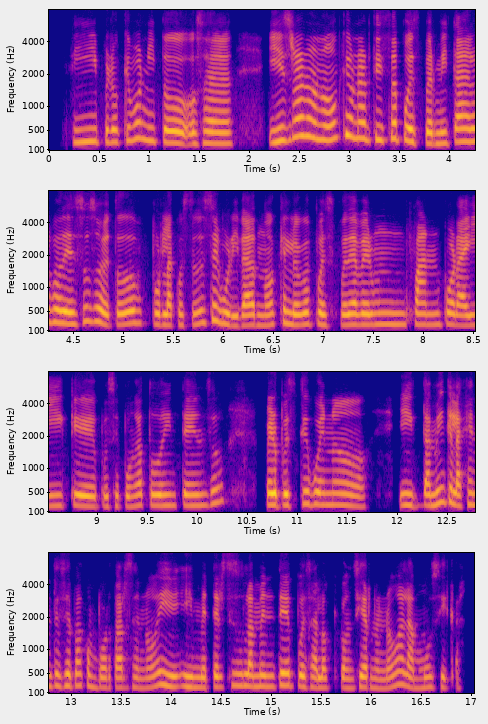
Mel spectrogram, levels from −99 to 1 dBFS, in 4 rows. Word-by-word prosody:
Sí, 265 +1 -3
pero 255 0 -1
qué 285 - -8
bonito. 270 -7 +2
O 220 - 0
sea, 225 -1 0 0.3
y 255 +3 +1
es 285 - -3
raro, 375 -1 +4
¿no?, 305 +1 +1
que 400 +3 +3
un 345 -3 +1
artista, 315 0 +1
pues, 275 -4 +4
permita 230 +4 +1
algo 265 0 +3
de 250 - +8
eso, 235 +5 -2
sobre 265 -7 +2
todo 240 +4 +2
por 235 -3 -3
la 215 -1 +2
cuestión 220 +2 -5
de 260 - -5
seguridad, 215 -7 +1
¿no?, 210 +1 -4
que 260 +2 -2
luego, 230 0 +3
pues, 225 -2 -1
puede 220 0 +1
haber 220 0 +3
un 230 0 -5
fan 225 -1 -2
por 225 -1 0
ahí 215 +2 -1
que, 215 -3 +3
pues, 205 - -7
se 215 - -8
ponga 210 +2 -4
todo 225 -1 +1
intenso, 225 +5 -4 0.4
pero, 480 -1 +9
pues, 460 0 +3
qué 260 - -3
bueno. 235 -4 -3 0.3
Y 235 0 -2
también 235 +6 0
que 290 - +1
la 230 -3 +3
gente 240 +1 -4
sepa 245 +1 -2
comportarse, 205 -3 -6
¿no?, 200 +3 -7
y 265 - 0
y 220 -1 -1
meterse 210 +3 -4
solamente, 235 +1 0
pues, 225 -2 -1
a 200 - -3
lo 200 -1 -3
que - - -37
concierne, 200 0 -3
¿no?, 200 +6 -6
a 270 - -3
la 210 -5 -3
música. 205 +1 -9
230 Hz, 230 wpm, -21 LUFS, 215-255 Hz, 0.4 s, pero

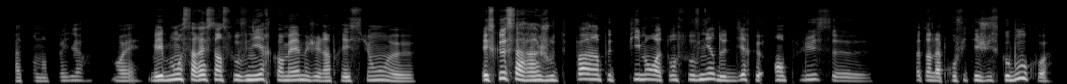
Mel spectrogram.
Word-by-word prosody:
À 160 - -8
ton 160 -1 -15
employeur, 175 +4 -13 0.3
ouais. 170 0 -8
Mais 190 +3 +5
bon, 225 +5 +4
ça 220 -1 +3
reste 225 +1 +3
un 215 - +4
souvenir 210 +3 +1
quand 200 - -3
même, 200 +1 +2
j'ai 185 -1 -2
l'impression, 180 +4 -3
heu 150 -2 -4 0.7
est 220 - +7
ce - - -4
que 285 0 +6
ça 240 -5 +5
rajoute 195 -1 +2
pas 245 -1 +4
un 230 - +1
peu 215 0 -6
de - - -13
piment 230 -2 0
à 205 - +3
ton 210 +3 -5
souvenir, 225 +4 0
de 190 - +1
te 185 - -3
dire 220 +6 -1
qu'en 200 -1 -3
plus, 215 +2 -9
heu, 160 -4 -9 0.5
ah 205 - -7
tu 195 - -2
en 190 - -3
as - - +5
profité 195 +2 -5
jusqu'au 185 +2 -2
bout 280 +5 +2
quoi? - - -7
200 Hz, 235 wpm, -22 LUFS, 180-220 Hz, 0.7 s, est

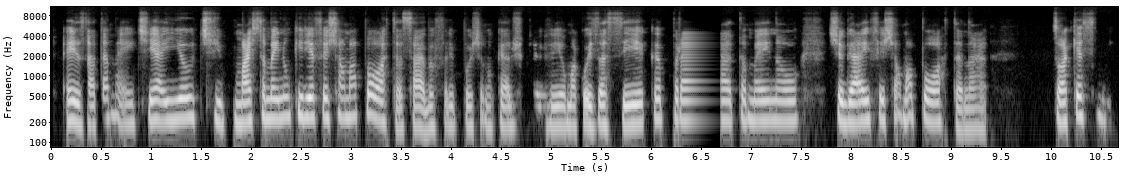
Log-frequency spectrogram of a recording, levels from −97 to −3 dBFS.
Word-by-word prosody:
É, 210 - +6
exatamente. 190 +1 -1
E - - +6
aí, 210 +1 +2
eu, 225 +1 +4
tipo 200 -3 -2
mas 195 +1 +4
também 225 -1 +3
não 235 +1 -1
queria 235 -1 +4
fechar 230 0 0
uma 235 +1 -3
porta, 230 - +1
sabe. 170 -1 0
Eu - - -9
falei: 175 - -7
"Poxa, 170 -1 -6
eu - - -8
não 170 - -9
quero 170 -1 -3
escrever 175 0 -5
uma 175 0 -1
coisa 180 +2 +2
seca 185 +6 +1
pra 210 -1 -2 0.3
também 210 -1 0
não 205 0 -1 0.3
chegar 200 0 +4
e 210 - +3
fechar 210 +3 -2
uma 230 +2 -3
porta, 195 -8 -1
né". 160 +1 -6 0.7
Só 200 -2 +4
que, 245 - +2
assim, 240 -1 -4
205 Hz, 200 wpm, -22 LUFS, 180-225 Hz, 0.7 s, É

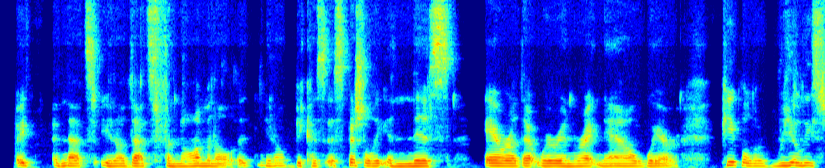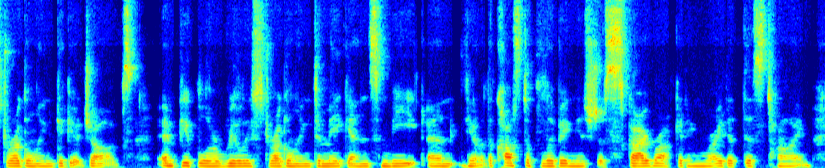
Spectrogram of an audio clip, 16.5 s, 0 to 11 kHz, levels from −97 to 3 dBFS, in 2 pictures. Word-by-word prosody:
Eh 190 0 +2 0.2
and 180 -1 -1
that's 165 -2 0
you 180 -4 +1
know, 170 -1 +1
that's 160 -1 +2
phenomenal, 165 -1 +1
eh, 180 - -2 0.2
you 175 -3 -3
know, 180 0 -4
because 175 -1 -3
especially 180 -4 0
in 160 -3 +2
this 170 0 +3 0.3
era 180 -2 +6
that 170 +3 +3
we're 170 -1 +5
in 165 -1 +3
right 165 -2 +1
now, 85 0 +1
where 165 0 -1 0.4
people 215 -5 +1
are 170 - -2
really 190 +1 +2
struggling 170 -3 -1
to 175 - -1
get - - -4
jobs, - - -3 0.2
and 175 -1 +1
people 180 -2 +1
are 160 -1 +1
really 170 +2 +2
struggling 160 -1 -1
to 170 - -2
make 160 0 -1
ends 160 +1 -2
meet, 170 0 -1
and, 165 -1 -1
you 175 -1 -1
know, - - -6
the 180 - -6
cost 190 +1 +1
of 180 -1 -6
living 170 0 +1
is 160 0 -3
just - - +2
skyrocketing 170 -1 +1
right 165 0 -2
at 170 0 -4
this 170 -1 -3
time, 165 +1 -6
170 Hz, 185 wpm, -23 LUFS, 165-180 Hz, 0.4 s, era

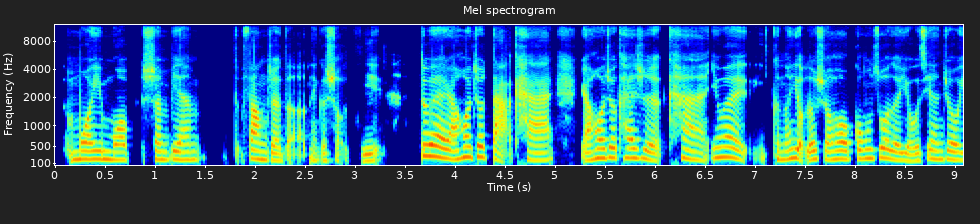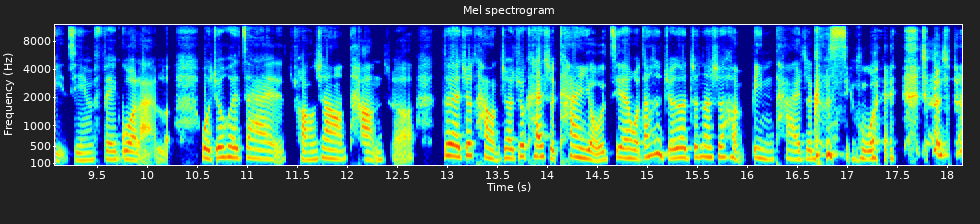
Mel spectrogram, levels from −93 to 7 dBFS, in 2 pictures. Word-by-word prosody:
摸 195 +1 +2
一 200 - 0
摸 180 -2 0
身 190 -2 -3
边 185 -1 -2 0.5
放 205 -3 +3
着 170 -2 -2
的 - - -8
那 - - -8
个 165 - -7
手 165 - -2 0.2
机， 155 +2 -3 0.4
对， 270 -4 +6
然 195 -2 +2
后 250 +1 +4
就 250 +1 +3
打 210 -2 0
开， 175 -1 -1 0.3
然 175 - 0
后 225 +1 +3
就 235 0 +2
开 225 0 0
始 195 -7 -1
看 200 -5 -3
因 235 +1 -1
为 230 -6 0 0.2
可 195 - -6
能 190 +3 -2
有 - - +2
的 190 - +1
时 195 -2 -3
候 195 +1 +1
工 205 +2 -2
作 225 +1 0
的 185 -3 -1
邮 160 -2 -3
件 195 +3 -3
就 190 -2 -1
已 165 - -8
经 170 +1 -5
飞 190 0 -2
过 190 -1 +3
来 - - 0
了， 335 - -8 0.3
我 220 - +6
就 235 +3 +4
会 240 -2 +4
在 205 -5 -2
床 185 -1 -1
上 205 -2 +3
躺 190 -1 +1
着 - - -6 0.3
对， 280 -2 +7
就 285 +3 +3
躺 240 -6 0
着 220 -1 0
就 265 - +3
开 255 -1 +4
始 220 -5 -1
看 245 +1 +2
邮 175 -4 +2
件。 220 +3 +1
我 205 - +3
当 245 +5 +1
时 325 - +3
觉 215 -4 0
得 230 0 +5
真 245 +2 -2
的 245 -1 +1
是 250 - +1
很 245 -1 -2
病 215 -4 -4
态 195 -1 -4
这 205 +1 -2
个 300 +8 +3
行 250 - 0
为， 200 +2 +4 0.4
就 - - +3
是 290 - -3
205 Hz, 260 characters per minute, -20 LUFS, 185-235 Hz, 0.5 s, 对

